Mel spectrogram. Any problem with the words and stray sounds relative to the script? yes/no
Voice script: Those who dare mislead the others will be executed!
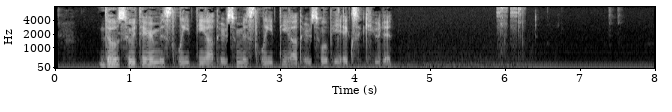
yes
